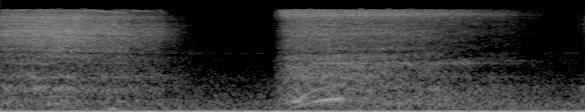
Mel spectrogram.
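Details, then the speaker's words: Adult with sleep apnea breathing through a CPAP nasal mask that pushes pressure into the nose: long hissing airflow breaths, drawn in longer and blown out, with brief pauses between them. "Niin tässä tulee tehtyä se, että sä hengität sillai"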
